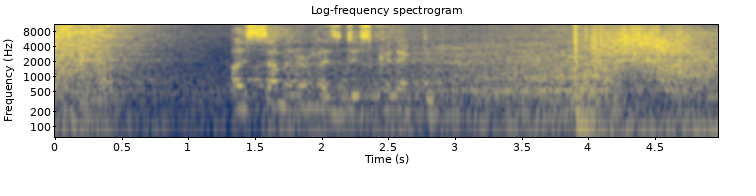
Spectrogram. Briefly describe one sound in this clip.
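Game spell effects whoosh and clash during a fight.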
